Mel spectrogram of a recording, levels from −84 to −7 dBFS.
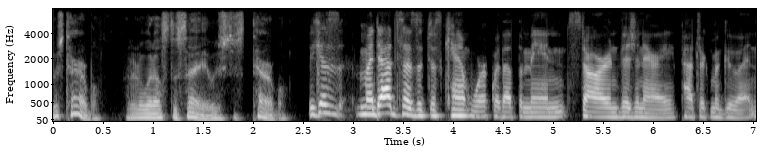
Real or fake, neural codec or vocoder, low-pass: real; none; 7.2 kHz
